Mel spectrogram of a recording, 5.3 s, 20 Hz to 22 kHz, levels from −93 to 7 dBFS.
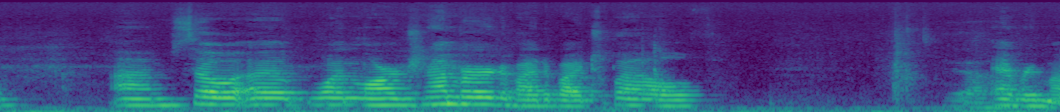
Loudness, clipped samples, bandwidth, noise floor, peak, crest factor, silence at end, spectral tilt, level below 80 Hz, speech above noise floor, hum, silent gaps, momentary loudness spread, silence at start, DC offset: -23 LUFS; under 0.1%; over 20 kHz; -46 dBFS; -6 dBFS; 18 dB; 0 s; -6.5 dB/octave; -46 dBFS; 24 dB; none; none; 15 LU; 0 s; under 0.1%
